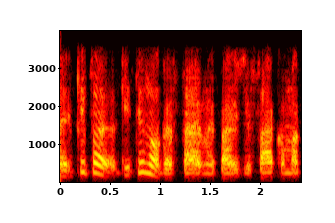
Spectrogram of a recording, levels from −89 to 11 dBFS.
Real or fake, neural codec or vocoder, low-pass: fake; vocoder, 22.05 kHz, 80 mel bands, HiFi-GAN; 3.6 kHz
